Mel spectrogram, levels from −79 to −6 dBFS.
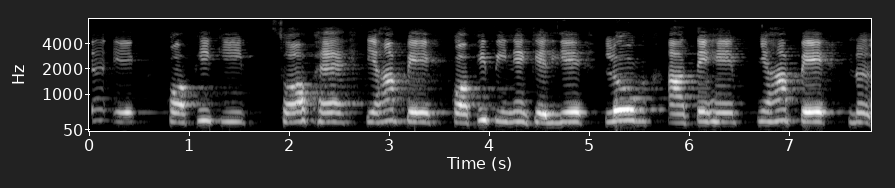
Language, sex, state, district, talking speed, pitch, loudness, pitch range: Hindi, female, Bihar, Lakhisarai, 145 wpm, 260 Hz, -19 LUFS, 250-290 Hz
